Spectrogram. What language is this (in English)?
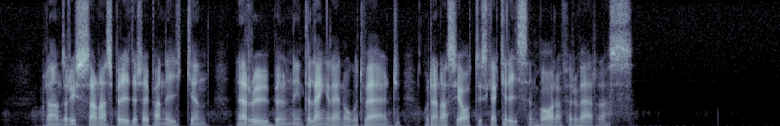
Swedish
